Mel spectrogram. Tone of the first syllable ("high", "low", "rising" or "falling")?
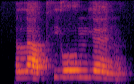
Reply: low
